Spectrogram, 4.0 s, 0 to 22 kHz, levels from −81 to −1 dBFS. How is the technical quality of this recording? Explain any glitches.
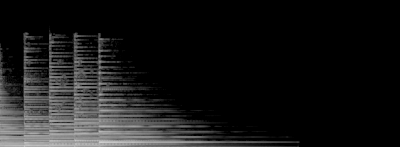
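Nothing here trips me up; I can't hear a single glitch anywhere in the recording.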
